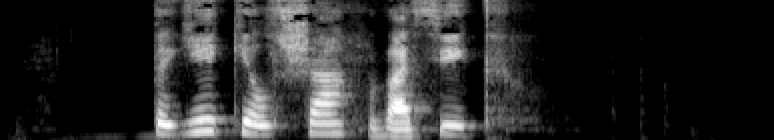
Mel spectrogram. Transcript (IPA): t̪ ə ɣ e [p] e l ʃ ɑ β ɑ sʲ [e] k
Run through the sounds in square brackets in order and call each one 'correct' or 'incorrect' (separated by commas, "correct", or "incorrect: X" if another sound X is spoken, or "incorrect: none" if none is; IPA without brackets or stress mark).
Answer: incorrect: k, incorrect: i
